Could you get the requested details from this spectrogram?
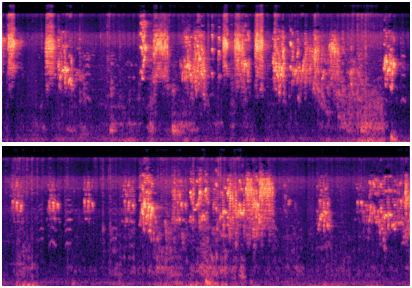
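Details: Several pet budgies chirp and warble in bursts, bright quick tweets and harsh squawky notes with short quieter gaps, plus a few soft low thuds.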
